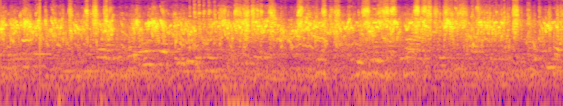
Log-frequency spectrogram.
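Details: Pet budgerigars kept for breeding give continuous high, scratchy warbling chatter with rapid chirps and twittering trills. Several birds overlap without pause, and there are faint low clicks in the background.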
